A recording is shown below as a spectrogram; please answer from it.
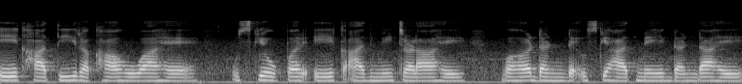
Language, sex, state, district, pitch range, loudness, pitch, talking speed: Hindi, female, Bihar, East Champaran, 170-180 Hz, -16 LUFS, 175 Hz, 155 wpm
